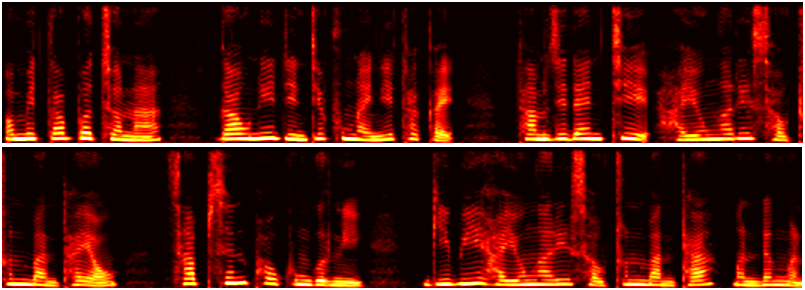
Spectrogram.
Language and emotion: Bodo, neutral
